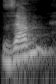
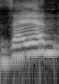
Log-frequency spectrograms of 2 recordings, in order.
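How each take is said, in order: First: No 'y' glide is pronounced after the first consonant. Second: A 'y' glide is pronounced after the first consonant. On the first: The speaker calls it right. "উচ্চারণে আসবে না" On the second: The speaker calls it wrong. "এমনি করা যাবে না"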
